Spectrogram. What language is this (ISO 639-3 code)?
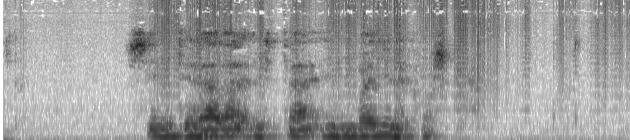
spa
